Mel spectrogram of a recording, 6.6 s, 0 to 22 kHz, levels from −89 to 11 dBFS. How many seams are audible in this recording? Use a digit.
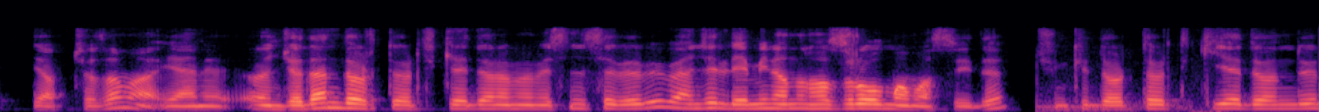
1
